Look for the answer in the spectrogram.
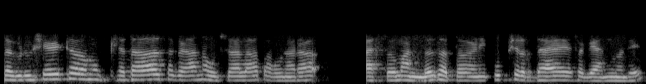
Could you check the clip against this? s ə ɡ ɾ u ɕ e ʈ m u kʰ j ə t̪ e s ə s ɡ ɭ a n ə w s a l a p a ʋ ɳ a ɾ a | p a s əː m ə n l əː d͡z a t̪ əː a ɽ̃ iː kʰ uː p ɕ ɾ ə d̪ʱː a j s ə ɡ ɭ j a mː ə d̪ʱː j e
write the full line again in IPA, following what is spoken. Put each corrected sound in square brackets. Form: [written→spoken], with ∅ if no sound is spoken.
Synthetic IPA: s ə ɡ [ɾ→ɽ] u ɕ e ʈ m u kʰ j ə t̪ [e→a] s ə [s→∅] ɡ ɭ a n ə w s a l a p a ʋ ɳ a ɾ a | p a s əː m [ə→a] n l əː d͡z a t̪ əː a ɽ̃ [iː→i] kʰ uː p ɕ ɾ ə d̪ʱː a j s ə ɡ ɭ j a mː ə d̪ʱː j e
